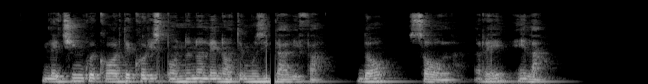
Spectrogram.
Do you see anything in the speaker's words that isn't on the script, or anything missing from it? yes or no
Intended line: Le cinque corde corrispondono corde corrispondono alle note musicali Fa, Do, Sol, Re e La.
yes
